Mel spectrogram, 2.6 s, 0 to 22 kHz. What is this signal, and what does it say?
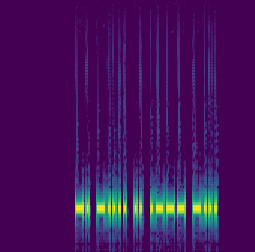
Morse code, heard as a keyed tone, about 39 wpm, 700 Hz. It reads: N6IJB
